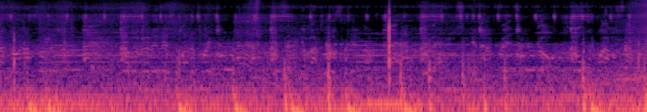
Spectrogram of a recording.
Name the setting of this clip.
car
